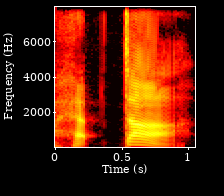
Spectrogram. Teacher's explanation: the stress should be on the ta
